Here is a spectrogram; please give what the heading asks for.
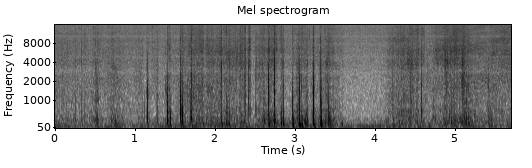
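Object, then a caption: Embroidered canvas fabric pillow. Fingertips and nails scratch along the raised yarn embroidery in curved lines on a cream woven fabric canvas pillow. Quiet, dry, irregular scratches and soft taps cluster most densely in the middle, with little ring after each stroke, then taper off into softer rubbing.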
